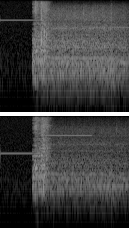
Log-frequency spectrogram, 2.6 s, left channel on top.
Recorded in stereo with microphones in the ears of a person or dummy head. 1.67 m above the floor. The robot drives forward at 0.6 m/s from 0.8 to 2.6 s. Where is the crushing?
65° left (ahead or behind), 1.0 m; by 1.0 s 60° left (ahead or behind), 1.0 m.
